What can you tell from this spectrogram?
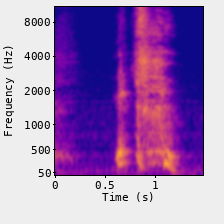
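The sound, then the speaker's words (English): A single sneeze into an arm, caused by allergies, muffled: a quick sharp inhale followed by a breathy burst, with no talking around it. “I sneezed into my arm.”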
